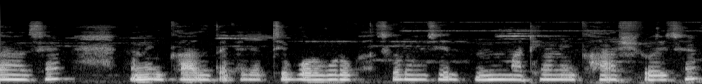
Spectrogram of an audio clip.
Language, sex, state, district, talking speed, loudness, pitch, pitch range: Bengali, female, Jharkhand, Sahebganj, 120 wpm, -16 LUFS, 220 Hz, 195-225 Hz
